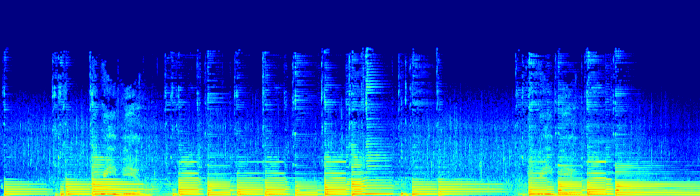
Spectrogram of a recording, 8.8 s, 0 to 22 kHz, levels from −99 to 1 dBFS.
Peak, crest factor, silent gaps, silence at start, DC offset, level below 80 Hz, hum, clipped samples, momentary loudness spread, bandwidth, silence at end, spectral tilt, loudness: -12 dBFS; 18 dB; none; 0.05 s; under 0.1%; -64 dBFS; none; under 0.1%; 10 LU; 16.5 kHz; 0 s; -5.5 dB/octave; -30 LUFS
